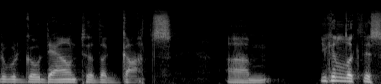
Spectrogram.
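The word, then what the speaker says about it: ghat: before sunrise ramananda would go down to the guts um you can look this up it's spelled g-h-a-t and you'll find you've probably seen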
